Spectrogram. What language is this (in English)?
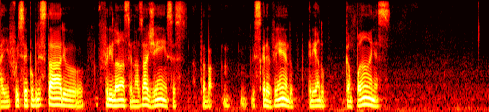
Portuguese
